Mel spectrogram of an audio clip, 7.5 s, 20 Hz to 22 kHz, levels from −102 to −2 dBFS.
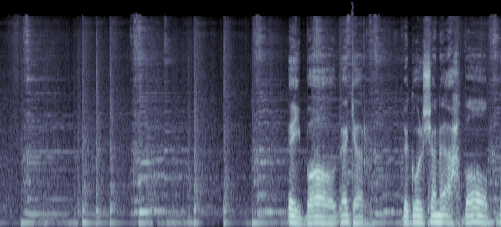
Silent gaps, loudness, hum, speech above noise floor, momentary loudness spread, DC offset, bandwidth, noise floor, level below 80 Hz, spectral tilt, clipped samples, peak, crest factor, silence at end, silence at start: none; -25 LUFS; none; 22 dB; 21 LU; under 0.1%; 17 kHz; -45 dBFS; -58 dBFS; -5 dB/octave; under 0.1%; -10 dBFS; 18 dB; 0 s; 0.3 s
